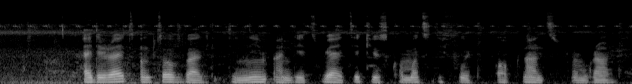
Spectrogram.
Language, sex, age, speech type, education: Nigerian Pidgin, male, 15-29, spontaneous, secondary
